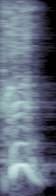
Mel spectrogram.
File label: huh male, Voice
